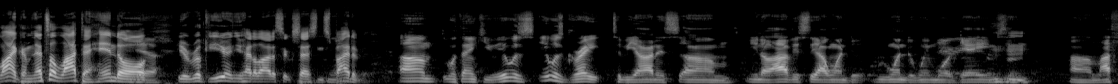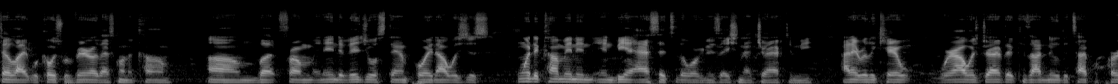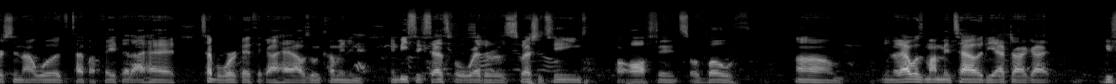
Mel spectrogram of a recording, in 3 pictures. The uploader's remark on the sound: On Super Bowl Radio Row!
